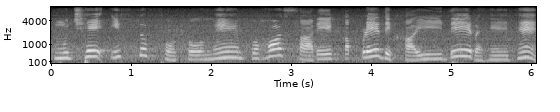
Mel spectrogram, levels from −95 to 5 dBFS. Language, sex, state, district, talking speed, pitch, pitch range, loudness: Hindi, female, Madhya Pradesh, Katni, 110 wpm, 245 Hz, 190-295 Hz, -17 LUFS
